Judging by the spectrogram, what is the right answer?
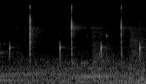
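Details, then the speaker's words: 1998 Toyota RAV4 3S-FE, code P0401, new EGR VSV (90910-12100) held close to mic: sharp crisp clicks every quarter to half second; old valve failed to click; normal solenoid valve click. "this valve, the brand new one, makes that little click, and we know it's working correctly."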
